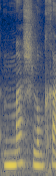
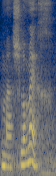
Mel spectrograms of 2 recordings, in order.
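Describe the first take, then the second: First: "מה שלומך" said as ma shlomkha, to a man; "מה שלומך" with the masculine ending kha; male form. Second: "מה שלומך" said as ma shlomekh, to a woman; "מה שלומך" with the feminine ending ekh; female form. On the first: Teacher shows the form for a male, "מה שלומך" as ma shlomkha. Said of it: "So we say to a male". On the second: Teacher shows the form for a female, "מה שלומך" as ma shlomekh. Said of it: "and to a female". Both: Shown as a demonstration.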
